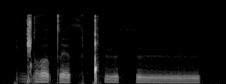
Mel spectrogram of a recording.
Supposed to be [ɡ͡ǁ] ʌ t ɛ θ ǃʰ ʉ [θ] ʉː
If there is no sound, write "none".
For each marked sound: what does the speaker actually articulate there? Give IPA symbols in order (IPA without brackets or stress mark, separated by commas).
ɡ͡ǁ, θ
